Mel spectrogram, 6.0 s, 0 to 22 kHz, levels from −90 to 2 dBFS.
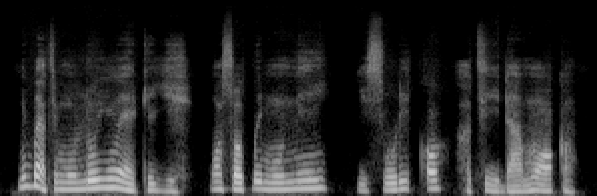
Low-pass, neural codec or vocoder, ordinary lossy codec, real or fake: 19.8 kHz; codec, 44.1 kHz, 2.6 kbps, DAC; none; fake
